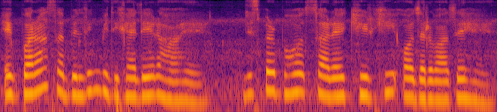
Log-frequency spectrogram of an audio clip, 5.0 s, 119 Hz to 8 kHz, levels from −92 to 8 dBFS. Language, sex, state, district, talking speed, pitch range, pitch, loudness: Hindi, female, Arunachal Pradesh, Papum Pare, 190 wpm, 205-245 Hz, 225 Hz, -18 LUFS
